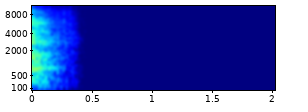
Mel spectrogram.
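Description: A shouted voice fades out just after the start, then dead silence.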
